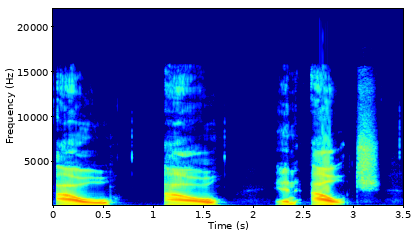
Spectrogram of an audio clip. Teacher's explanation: in the word ouch in English, we have the ah and the oo sound coming together, ow, ow, and ouch. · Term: diphthongs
